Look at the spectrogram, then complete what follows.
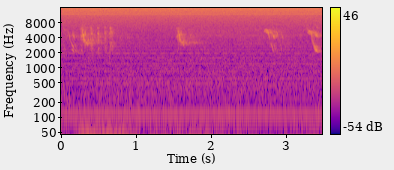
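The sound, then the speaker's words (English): Small pet birds chirp in short, bright bursts, a quick fluttering trill first, then scattered single chirps, fairly soft, over a steady low background hum with no talking. “Morning, birds.”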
